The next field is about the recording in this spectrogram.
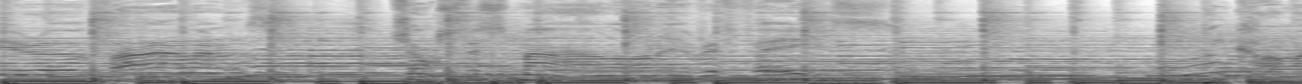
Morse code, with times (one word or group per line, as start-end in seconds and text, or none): none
